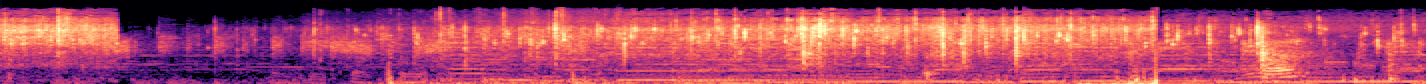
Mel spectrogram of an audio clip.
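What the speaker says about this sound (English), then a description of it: "I got the oil good and hot, and I'm going to drop the two salt and pepper fillets in first" Salt and pepper fish fillets sizzle loudly in hot oil, a steady dense crackle that swells as the fillets drop in, with occasional stirring and liquid sounds mixed through.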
